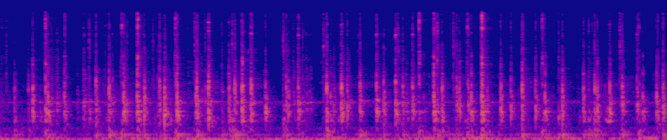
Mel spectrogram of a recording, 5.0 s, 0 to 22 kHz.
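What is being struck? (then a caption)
Plastic mechanical keyboard. A cream Apple M0110A keyboard with a hollow plastic case and Alps SKCC mechanical switches, resting on a wooden desk, is touch-typed continuously with the fingertips of both hands. A rapid, uneven stream of short, sharp clacks is heard, each with a hollow mid-pitched tone, a bright click on top and a soft low thud beneath. Each keystroke dies away almost instantly.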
